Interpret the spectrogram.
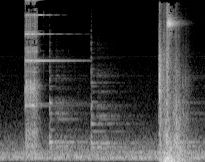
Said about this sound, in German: Diese Klingel.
